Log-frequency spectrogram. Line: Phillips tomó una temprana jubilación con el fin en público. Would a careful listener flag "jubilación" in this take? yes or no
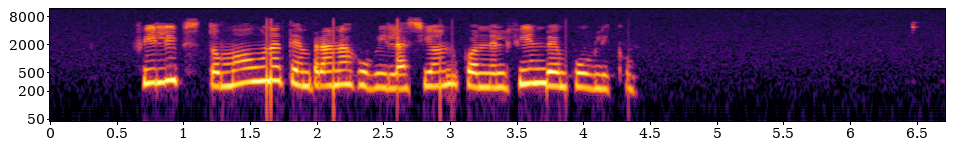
no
